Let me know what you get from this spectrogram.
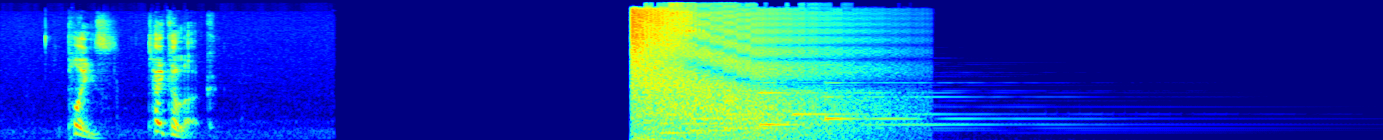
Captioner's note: video game explosion sound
